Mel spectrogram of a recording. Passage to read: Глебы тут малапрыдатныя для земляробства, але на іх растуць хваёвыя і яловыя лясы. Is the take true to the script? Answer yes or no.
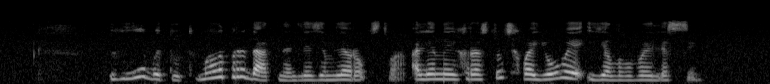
yes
